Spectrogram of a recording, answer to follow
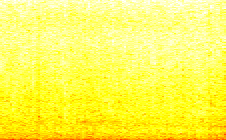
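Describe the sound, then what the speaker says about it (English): Heavy rain pouring steadily in a dense, unbroken roar that stays loud and close throughout, with no voices over it. "we get a little rainstorm."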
